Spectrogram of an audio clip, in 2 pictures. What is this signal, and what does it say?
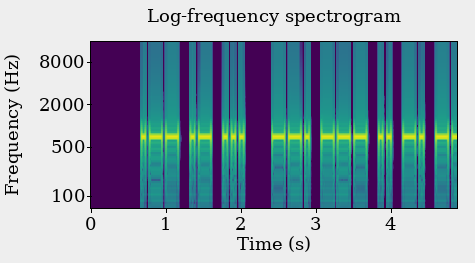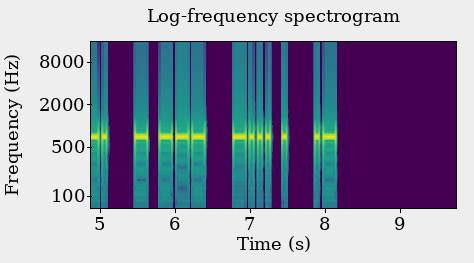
Morse code, heard as a keyed tone, about 21 wpm, 700 Hz. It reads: WAS GOING TO BE A
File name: practice / 22wpm / Build A Phrase - 5-Word Phrases - 22wpm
